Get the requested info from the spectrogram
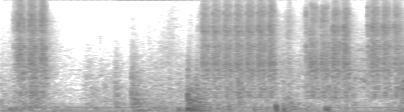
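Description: Several short bursts of rapid shutter clicks from a single-lens reflex camera firing in continuous mode, one near the start and a run of them from about halfway on, with a few soft footfalls between.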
